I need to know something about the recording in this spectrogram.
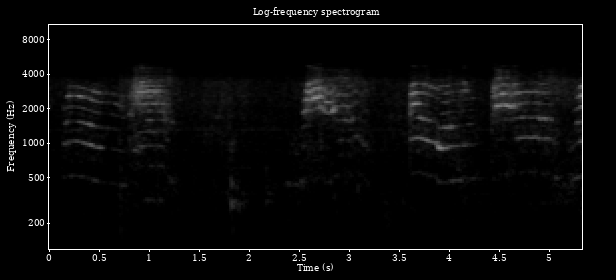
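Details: A tabby and a Siamese house cat meow loudly while food is readied for them, not starving but talkative; five insistent harmonic meows in quick succession, some rising then falling, about one every second.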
